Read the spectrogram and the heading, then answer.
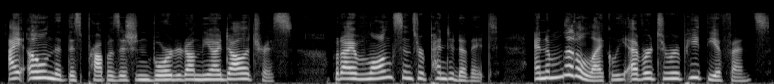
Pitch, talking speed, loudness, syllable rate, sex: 240 Hz, 200 wpm, -17 LUFS, 6.5 syllables/s, female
